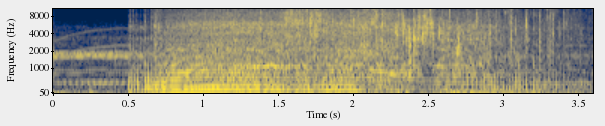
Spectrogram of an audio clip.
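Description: A chainsaw starts up loudly and revs, its engine pitch sweeping upward then holding in a harsh, buzzing roar that stays steady until the end.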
